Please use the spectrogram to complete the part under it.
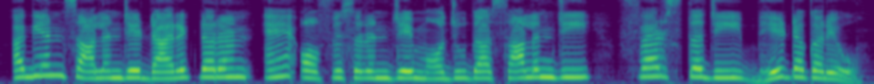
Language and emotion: Sindhi, neutral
